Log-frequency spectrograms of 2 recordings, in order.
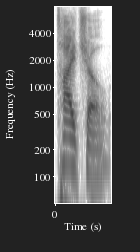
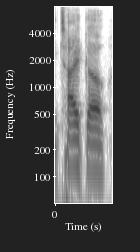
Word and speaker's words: Tycho: someone's had pronounced uh someone had tried to say that it was pronounced taicho and and i was like no it's gotta gotta be tycho and and uh he's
